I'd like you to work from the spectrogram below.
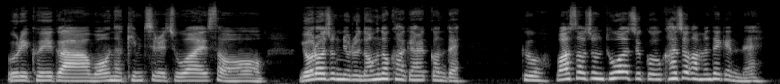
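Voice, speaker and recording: A woman's voice: medium pitch, moderate pace, clear, resonant tone, lightly acted. Woman playing a haughty executive's wife. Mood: condescending. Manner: calm, lofty, talks down casually.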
